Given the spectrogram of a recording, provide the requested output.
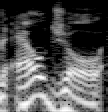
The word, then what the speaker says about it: algal: So anyways, we call it algae blooms, but it's algal blooms.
